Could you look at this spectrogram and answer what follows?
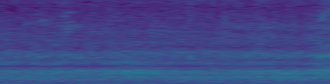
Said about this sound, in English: I'll tell you after this loud truck goes by. We see you, buddy.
